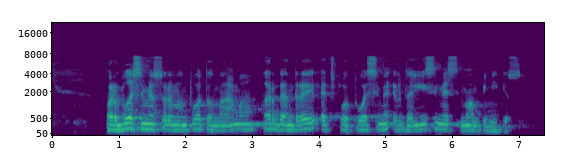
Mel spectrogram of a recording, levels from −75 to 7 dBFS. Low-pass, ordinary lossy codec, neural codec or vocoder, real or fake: 7.2 kHz; Opus, 64 kbps; codec, 16 kHz, 4 kbps, X-Codec, HuBERT features, trained on balanced general audio; fake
